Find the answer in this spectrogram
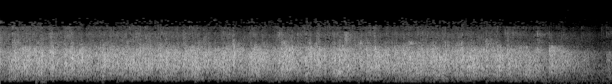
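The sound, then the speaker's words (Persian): Steady applause from an audience at a book presentation session, a dense wash of many hands clapping at an even, loud level for about six seconds before tapering slightly at the end. No voices stand out. “خواهش میکنم تشویقشون کنید.”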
